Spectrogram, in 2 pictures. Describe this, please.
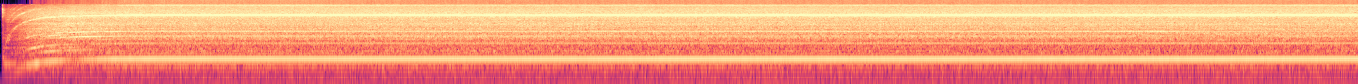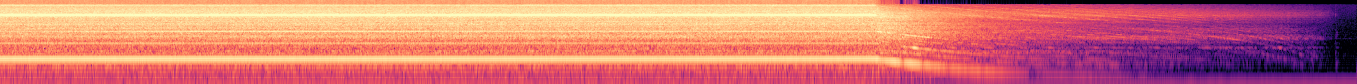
just a clip of my shopvac while I was vaccuming my studio :)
